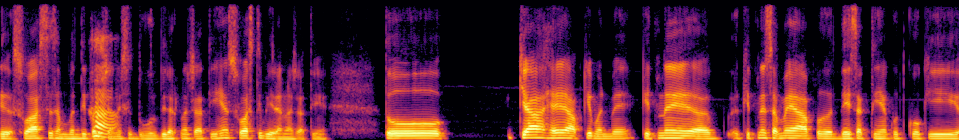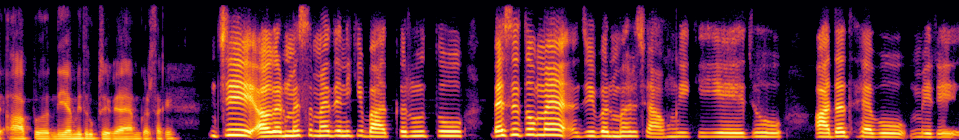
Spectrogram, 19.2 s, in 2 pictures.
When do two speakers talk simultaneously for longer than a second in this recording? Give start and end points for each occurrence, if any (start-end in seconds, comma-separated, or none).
none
